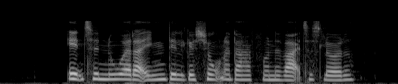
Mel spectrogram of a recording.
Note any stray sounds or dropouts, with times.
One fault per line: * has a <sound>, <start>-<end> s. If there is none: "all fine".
all fine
